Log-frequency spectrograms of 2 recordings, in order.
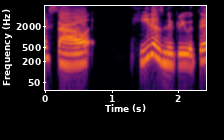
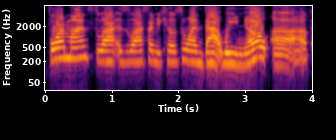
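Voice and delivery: ordinary delivery

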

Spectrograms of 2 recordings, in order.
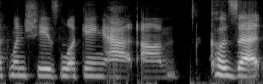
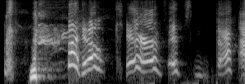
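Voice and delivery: laughing; 7 semitones higher, 5 dB louder, slower than usual. Real, not acted. Laughing at own opinion.

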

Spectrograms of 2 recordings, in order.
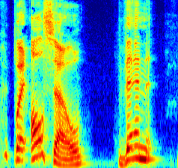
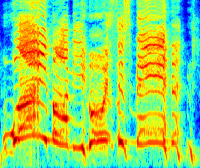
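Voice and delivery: put-on very high, drawn-out wailing child; hammed-up hysterical kid screaming for Mommy; mock tearful shriek in a tiny child's voice; terrified little girl; slower than usual. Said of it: "that's why she's just like".

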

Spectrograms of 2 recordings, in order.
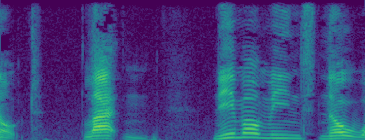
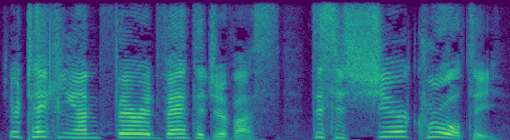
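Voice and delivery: flaring up; 6 semitones higher, 4 dB louder than usual. A narrator's reading. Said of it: "flaring up in spite of myself".

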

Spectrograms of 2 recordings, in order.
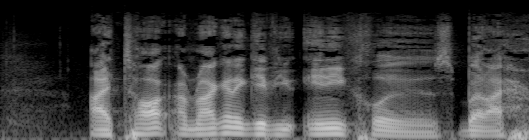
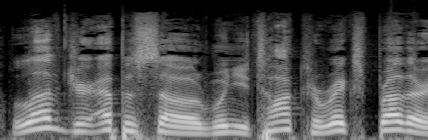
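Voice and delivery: higher-pitched, chummy fan pitch; imitated email writer; 8 semitones higher, 3 dB louder than usual. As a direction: imitate an overfamiliar booking email. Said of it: "these emails is gonna be like".

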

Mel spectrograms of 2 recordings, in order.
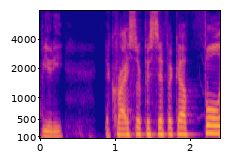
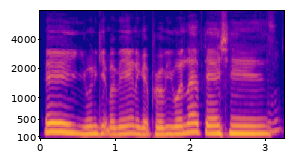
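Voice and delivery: mock sleazy van pitch; 5 semitones higher, 4 dB louder, slower than usual. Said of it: "like, like, you know".

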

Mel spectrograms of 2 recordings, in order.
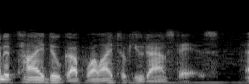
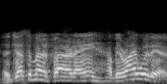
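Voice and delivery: high, loud call to the door; 9 semitones higher, 3 dB louder than usual. Acted. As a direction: stall him loudly through the door. Calling to visitor at door.

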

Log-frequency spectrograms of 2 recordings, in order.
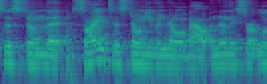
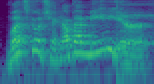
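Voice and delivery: high voice; 10 semitones higher, 5 dB louder than usual. Retold or imitated. Voicing couple in movie.

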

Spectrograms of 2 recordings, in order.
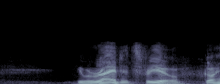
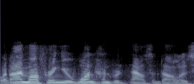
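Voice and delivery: usual speaking voice

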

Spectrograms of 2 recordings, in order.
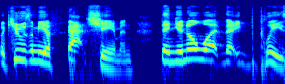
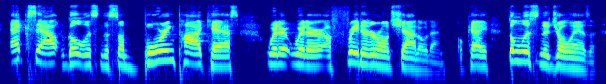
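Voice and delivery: ordinary delivery

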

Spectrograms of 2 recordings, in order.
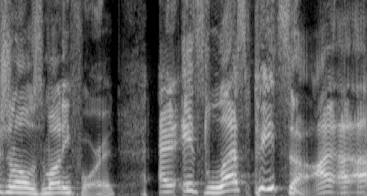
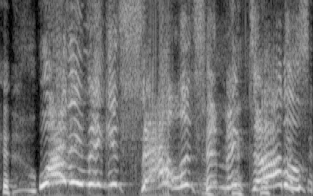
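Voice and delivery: Bill rant impression; 9 semitones higher than usual. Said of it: "He's like".

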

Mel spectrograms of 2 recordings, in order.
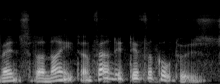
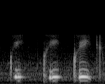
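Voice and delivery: high breathy creak sounds; whispered creaking; 12 semitones higher than usual. Acted. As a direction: whisper the bed's creak eerily. Creaking bed sound imitated.

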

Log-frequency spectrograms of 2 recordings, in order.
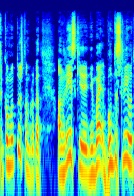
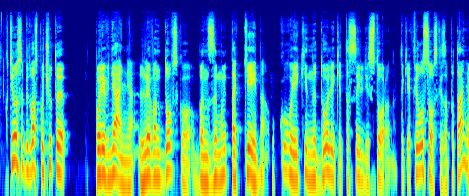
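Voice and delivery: ordinary talk

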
